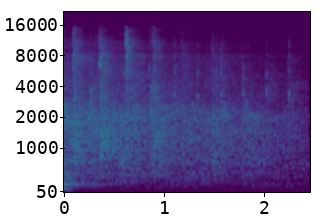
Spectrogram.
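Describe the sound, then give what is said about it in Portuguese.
An audience applauds: a dense, steady wash of many hands clapping together, sustained throughout and tapering slightly toward the end, with no voices over it. “Vamos aplaudir pela vida deles.”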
